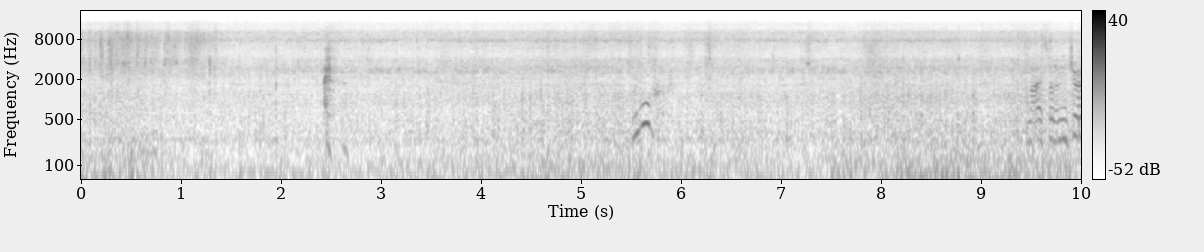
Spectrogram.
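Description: Mountain bike rolling fast down a wet dirt trail, heard from a bike-mounted action camera: a steady low rumble of tyres and suspension over the ground. A sharp click comes about two and a half seconds in, and a brief rising-and-falling squeak about five and a half seconds in.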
